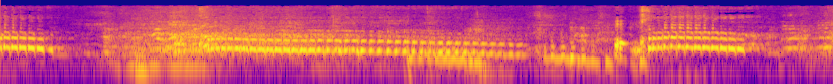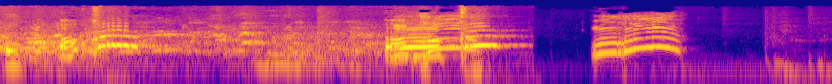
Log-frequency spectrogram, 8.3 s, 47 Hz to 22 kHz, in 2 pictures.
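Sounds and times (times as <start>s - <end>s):
person imitating pigeon cooing: 0.0s - 3.8s, 6.1s - 7.6s
rising and falling hoots: 0.0s - 7.6s
laughter: 0.3s - 6.8s.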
